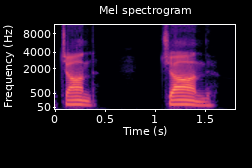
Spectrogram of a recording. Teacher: चांद चांद देखिए नाक और मुंह दोनों का इस्तेमाल हो रहा है। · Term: चंद्रबिंदु, चंद्र बिंदु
